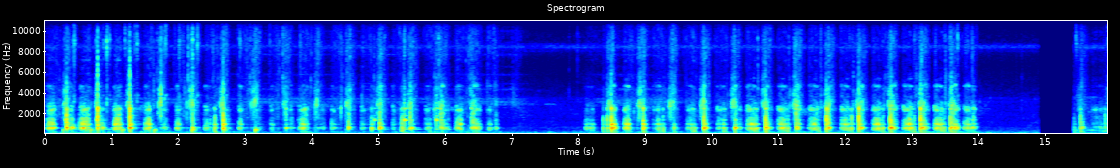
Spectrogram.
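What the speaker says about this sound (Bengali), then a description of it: "তো ছোলার ডাল আর কয়েকটা কাঁচা লঙ্কা আমি বেটে নেব।" Soaked chana dal and green chillies are ground by hand on a stone, a loud, close, rhythmic rasping of rapid strokes in two long bursts separated by a short pause, with no talk.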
